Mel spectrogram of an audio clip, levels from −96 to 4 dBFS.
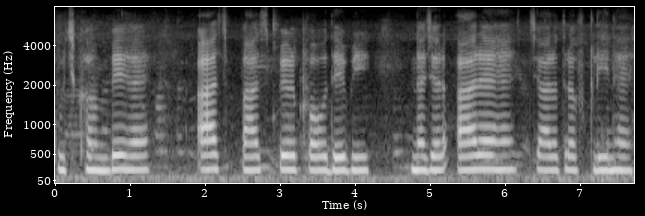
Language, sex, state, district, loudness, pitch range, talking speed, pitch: Hindi, female, Bihar, Kaimur, -17 LUFS, 225-240 Hz, 125 wpm, 230 Hz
